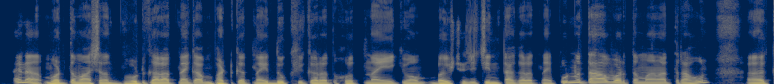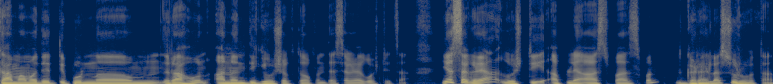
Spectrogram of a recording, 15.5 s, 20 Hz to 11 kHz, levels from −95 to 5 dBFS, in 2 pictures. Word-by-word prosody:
हे 200 - 0
ना. 185 -8 +2
वर्तमान 145 +1 +5
क्षणात, 140 0 +1
भूतकाळात 145 +2 +3
नाही 150 -1 0
का 155 - +1
भटकत 135 +1 +2
नाही 135 -1 +2
दुःखी 145 +2 +2
करत 135 -1 +2
होत 135 -1 +1 0.2
नाही 125 0 -1
किंवा 130 -1 -1 0.2
भविष्याची 130 +1 +1
चिंता 140 0 +2
करत 130 -1 -1
नाही. 125 0 -5
पूर्णतः 200 -3 +1
वर्तमानात 155 -1 -1
राहून 145 - 0 0.4
अ, 140 0 +3
कामामध्ये 140 0 +3
ती - - -1
पूर्ण 135 -3 +1
राहून 140 +4 +2 0.2
आनंदी 135 -2 +2
घेऊ 115 -2 -1
शकतो 110 0 -9
आपण 105 0 -13
त्या 110 - -13
सगळ्या 105 -1 -10
गोष्टीचा. 105 +1 -17 0.4
या 200 +3 +3
सगळ्या 175 -5 +1
गोष्टी 135 +6 -3
आपल्या 120 +2 -4
आसपास 120 +3 -8
पण 175 - -7 0.3
घडायला 115 +2 +1
सुरू 150 -9 +2
होतात. 145 +9 -10
140 Hz, 165 wpm, -23 LUFS, 125-150 Hz, 0.4 s, वर्तमान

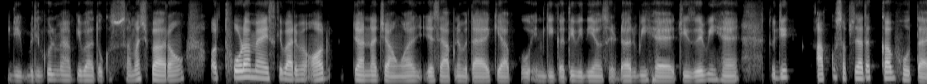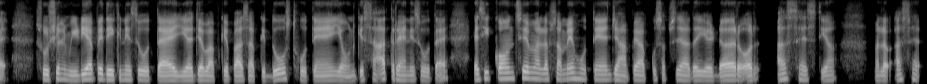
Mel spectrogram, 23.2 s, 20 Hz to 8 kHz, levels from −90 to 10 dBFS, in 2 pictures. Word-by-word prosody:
जी, 120 - -7
बिल्कुल। 120 +3 -7
मैं 130 -1 -7
आपकी 125 +1 -6
बातों 120 -1 -4
को - - -18
समझ 135 +6 -1
पा 130 -3 +6
रहा 120 0 +1
हूँ। 135 +5 -5 0.3
और 165 - +1
थोड़ा 195 +1 +6
मैं 180 -3 +4
इसके 160 - -2
बारे 135 -2 +3
में 140 - -5
और 140 +3 +1 0.3
जानना 125 -2 +3
चाहूँगा। 110 0 -1 0.2
जैसे 115 0 -1
आपने 110 +1 -1
बताया 105 -1 +1
की - - -2
आपको 105 0 -4
इनकी 110 -1 -7
गतिविधियों 115 0 -3
से - - -8
डर 115 -1 0
भी 120 +2 -6
है, 110 -2 +2
चीज़ें 115 +2 0
भी 140 0 -4
हैं। 115 -3 -2 0.4
तो - - -7
जे 200 - 0 0.4
आपको 140 +7 +1
सबसे - - -3
ज़्यादा 170 +2 +4 0.2
कब 170 0 +5
होता 130 -2 0
है? - - +2 0.4
सोशल 140 +2 +1
मीडिया 135 +4 +5
पे 150 - +5
देखने 135 -1 +1
से 130 - -2
होता 125 -1 +2
है 120 +1 +8
या 115 0 +2
जब 120 0 +4
आपके 115 +1 0
पास 115 +1 +2
आपके 115 0 -2
दोस्त 145 +8 -1
होते 120 0 -1
हैं 120 +1 +4
या 120 -2 0
उनके 120 +4 -4
साथ - - 0
रहने 125 -1 +1
से 125 - -7
होता 115 - -2
है? - - +1 0.4
ऐसी 155 +4 +1
कौन 165 +1 +4
से 175 -2 +4
मतलब 150 -2 0
समय 145 +2 +3
होते 140 -1 -3
हैं 135 0 +4
जहाँ 130 -4 0
पे 130 - +2
आपको 125 -1 -1
सबसे 130 +1 -5
ज़्यादा 120 -1 +1
ये 120 -1 +1
डर 125 +2 +5
और 120 - +2 0.2
असहजता 130 -4 -3 0.5
मतलब - - +1
असह - - -4
125 Hz, 210 wpm, -25 LUFS, 115-140 Hz, 0.5 s, है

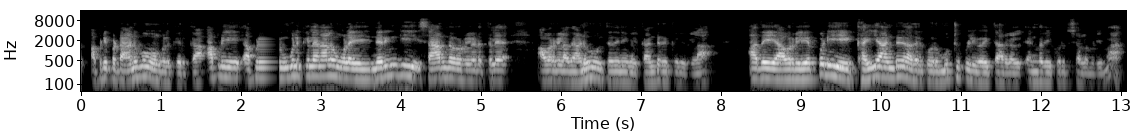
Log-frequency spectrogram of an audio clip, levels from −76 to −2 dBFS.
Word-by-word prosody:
அப்படிப்பட்ட 150 -1 -2
அனுபவம் 160 -1 +1
உங்களுக்கு 125 - -6
இருக்கா? 220 - -3 0.2
அப்படி 165 +1 -3 0.3
அப்படி 155 0 -2 0.3
உங்களுக்கு 180 +2 -2
இல்லேன்னாலும் 180 0 +3
உங்களை 150 -2 +5 0.3
நெருங்கி 185 +3 +2 0.2
சார்ந்தவர்களிடத்துல, 145 -3 0 0.6
அவர்கள் 130 -1 0
அத 125 - -1
அனுபவித்தத 145 -4 -1
நீங்க 115 -2 -5
கண்டிருக்கிறீர்களா? 115 -2 -6 0.6
அதை 155 0 +6 0.2
அவர்கள் 145 +1 +3
எப்படி 190 +5 +1 0.3
கையாண்டு 160 +3 +3
அதற்கு 130 -1 -3
ஒரு 120 - -4
முற்றுப்புள்ளி 140 -1 -7
வைத்தார்கள் 115 -1 -2 0.2
என்பதை 120 -1 -5
குறித்து 115 0 -13
சொல்ல 110 - -8
முடியுமா? 105 +1 -11
145 Hz, 130 wpm, -23 LUFS, 120-160 Hz, 0.6 s, அதை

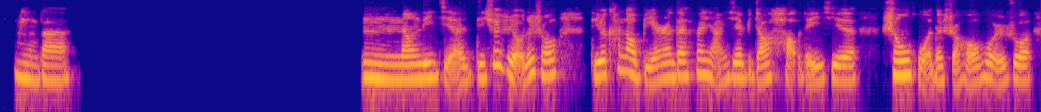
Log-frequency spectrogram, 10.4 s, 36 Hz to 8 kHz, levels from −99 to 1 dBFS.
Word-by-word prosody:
明 185 -4 -2
白。 170 +1 -2 2.9
嗯， 180 -3 +2
能 175 +1 +2
理 185 +1 +4
解。 195 -5 -1
的 180 -2 -1
确 340 - +2
是 225 - +2
有 - - +4
的 220 +6 +2
时 215 - -4
候， 210 +2 +3 0.3
的 - - -6
确 210 - +7
看 270 +5 -4
到 235 -4 +5
别 155 -4 -1
人 190 +2 0
在 205 0 +4
分 220 +1 -2
享 200 - -4
一 185 - -7
些 190 - +3
比 190 - -4
较 165 +3 0
好 205 - -3
的 - - -5
一 165 - 0
些 165 -3 +1 0.2
生 215 0 +4
活 215 - -2
的 160 - -2
时 - - -5
候， 150 - -1
或 185 +1 0
者 140 - 0
说， 170 -1 +2
185 Hz, 220 characters per minute, -22 LUFS, 170-205 Hz, 2.9 s, 确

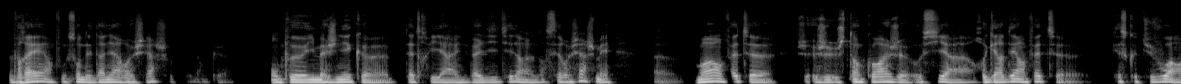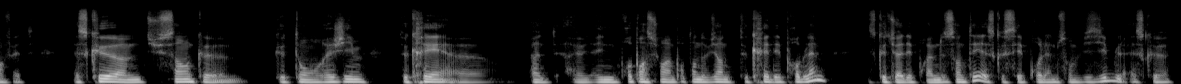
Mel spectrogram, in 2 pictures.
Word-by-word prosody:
vraies 115 +6 +4
en 115 - 0
fonction 105 +1 -1
des 105 -2 +3
dernières 110 +1 +2
recherches, 105 +6 -3
OK, 125 - -27
donc, 115 -3 -24
heu, 105 - -21 0.4
on 100 -1 +2
peut 105 0 +6
imaginer 110 +1 +5
que 110 - -2 0.4
peut-être, 110 0 -4
il 105 - -1
y 105 - 0
a 100 0 0
une 100 +1 -2
validité 105 +3 -1
dans 105 -4 +1
dans 105 +2 -7
ces 105 +2 -4
recherches. 120 +7 -1
Mais, 110 -2 +1 0.4
heu, - - -13 0.3
moi, 120 +4 +7
en 130 -2 +4
fait, 130 0 -3
heu, 105 -1 +1 0.2
je - - -12
je 110 -1 0
je 105 - -1
t'encourage, 120 +1 +3
heu, 100 - 0
aussi 110 +4 -1
à 100 -1 -2
regarder, 115 +3 +2
en 120 -3 +3
fait, 130 +2 -2
heu, 115 0 -9 0.3
qu'est-ce 115 - -5
que 120 - -6
tu 115 - -5
vois, 125 +1 +5
en 105 -1 -1
fait? 110 +3 -13 0.5
Est-ce 110 -1 -2
que, 130 -3 +6
hem, 105 0 +2
tu 95 - -11
sens 120 0 +3
que, 110 - -2
hem, 105 0 -4 0.3
que 110 - -5
ton 105 0 -1
régime 115 +1 +2 0.3
te - - -1
crée, 115 +1 +3
heu, 100 -1 -9 0.5
enfin 105 -1 -1
de 100 - -7 0.3
une 100 0 -4
une 110 -1 +2
proportion 120 +1 -1
importante 115 +1 -1
de 110 - +1
viande 110 -2 -1
te - - -9
crée 115 +2 0
des 110 0 -1
problèmes? 125 - +1 0.4
Est-ce - - -16
que 115 - +1
tu 105 - -2
as 100 - +4
des 105 0 -2
problèmes 100 +1 -2
de - - -3
santé? 110 - 0
Est-ce 195 - 0
que - - -12
ces 100 +2 -4
problèmes 105 +1 -3
sont 105 +1 -7
visibles? 115 +9 -3
Est-ce 115 -3 -8
que 105 +1 -6
110 Hz, 220 wpm, -23 LUFS, 105-115 Hz, 0.5 s, moi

